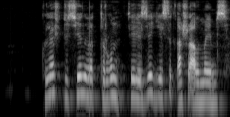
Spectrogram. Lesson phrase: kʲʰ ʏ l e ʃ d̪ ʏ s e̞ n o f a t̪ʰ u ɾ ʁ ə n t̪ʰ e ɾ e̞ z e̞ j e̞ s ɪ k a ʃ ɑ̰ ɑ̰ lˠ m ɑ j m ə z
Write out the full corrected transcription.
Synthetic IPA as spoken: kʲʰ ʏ l æ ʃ d̪ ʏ s e̞ n o v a t̪ʰ ʊ ɾ ʁ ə n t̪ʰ e ɾ e̞ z e̞ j e̞ s ɪ k ɑ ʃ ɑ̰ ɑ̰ lˠ m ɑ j m ə z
